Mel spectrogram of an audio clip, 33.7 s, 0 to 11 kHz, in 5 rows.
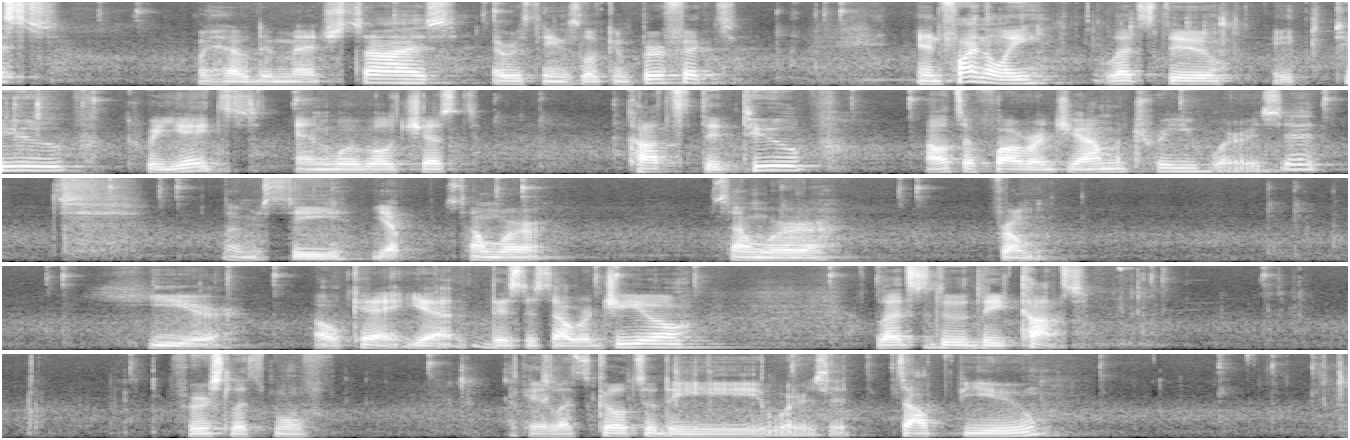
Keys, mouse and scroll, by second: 4.5 Tab, 5.4-6.5 typing, 6.7 Return, 29.4-30.2 typing.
